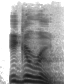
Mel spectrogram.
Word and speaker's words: Igorot: You pronounce it Igorot, and it means letter, epistle.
